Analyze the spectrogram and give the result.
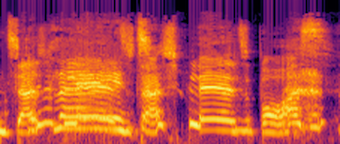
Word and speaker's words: Des Plaines: Des Plaines? – Yes.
